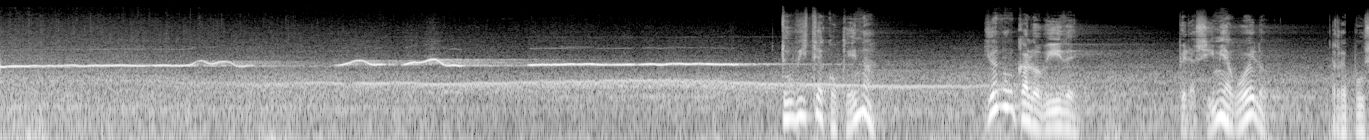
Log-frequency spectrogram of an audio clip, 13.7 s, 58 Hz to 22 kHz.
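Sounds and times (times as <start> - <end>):
long steady whistled tone: 0.0 - 10.0
continuous breathy hiss: 0.0 - 13.6
speech: 7.8 - 8.9, 9.8 - 10.9, 11.8 - 13.6.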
